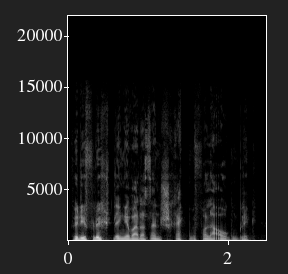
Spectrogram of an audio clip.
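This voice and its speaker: A male narrator reads a classic novel aloud with expressive, dramatic delivery. His voice is very deep yet lively in its rise and fall, recorded dry and close to the mic. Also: fairly quick, no echo. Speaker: audiobook narrator. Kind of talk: storybook reading of a classic novel.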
